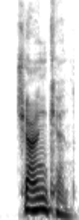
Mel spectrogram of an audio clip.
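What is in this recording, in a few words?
"chankin", Scottish English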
